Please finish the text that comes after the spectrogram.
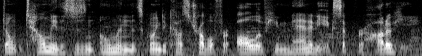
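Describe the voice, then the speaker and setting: A man's voice: medium pitch, steady tone, fast talker, slight background noise, lightly acted. A man playing a sardonic, bewildered teenage schoolboy who narrates an anime fandub with dry incredulity. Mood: ominous, dismayed. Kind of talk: anime fandub, inner monologue and dialogue.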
